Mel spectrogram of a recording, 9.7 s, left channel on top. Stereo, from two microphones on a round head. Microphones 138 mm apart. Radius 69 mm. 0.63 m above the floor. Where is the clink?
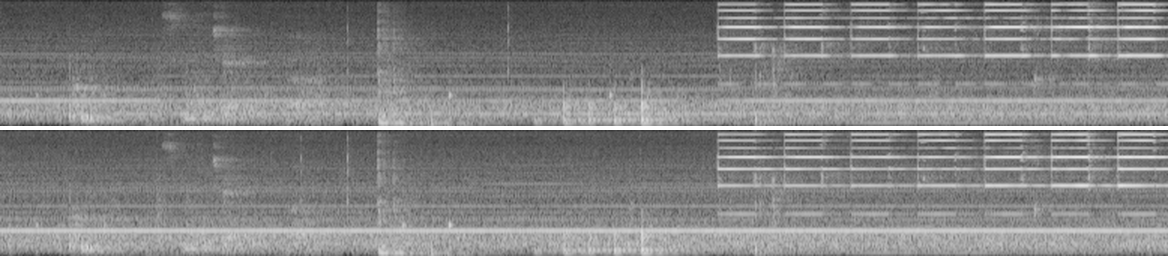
I don't hear a clink.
